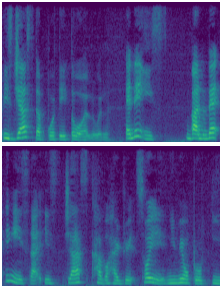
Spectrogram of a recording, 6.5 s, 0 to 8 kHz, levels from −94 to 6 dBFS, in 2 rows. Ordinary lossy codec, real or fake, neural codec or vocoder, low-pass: none; fake; codec, 16 kHz, 0.8 kbps, ZipCodec; none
